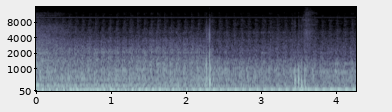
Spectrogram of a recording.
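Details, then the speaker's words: Yamaha R15, rarely used, first start after an oil change following 5 years without one (only about 100 cc old oil left): low, even idle putter, smoother, no rattle or knock; normal idle. "Ini suara mesinnya setelah saya ganti oli kemarin ya. Udah sedikit lebih terasa lebih halus suaranya dan tidak ada tarikannya lebih enteng karena olinya beli baru, tarikan enteng."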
